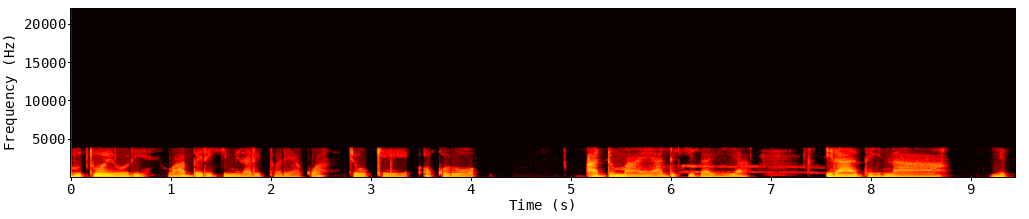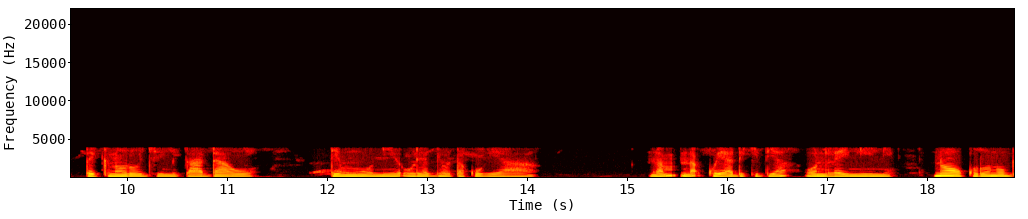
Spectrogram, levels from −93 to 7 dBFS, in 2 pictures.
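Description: Speech over a telephone line, with nothing technically wrong.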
